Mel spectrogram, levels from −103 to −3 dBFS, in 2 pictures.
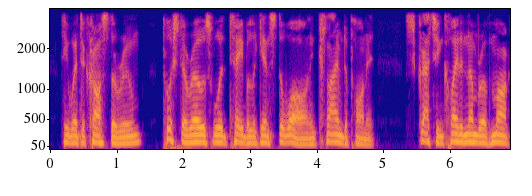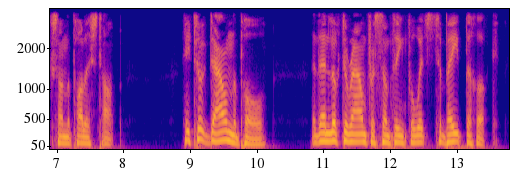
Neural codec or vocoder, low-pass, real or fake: none; 3.6 kHz; real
